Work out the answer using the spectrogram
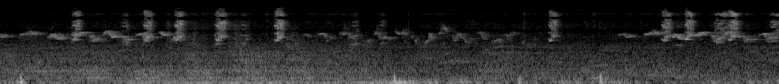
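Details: A female Ultramarine Grosbeak calls nonstop, giving sharp, high, thin chips in steady runs, about one every half second, with a low rumbling background hum.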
